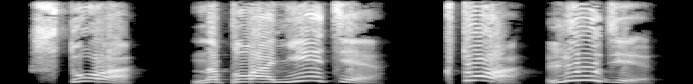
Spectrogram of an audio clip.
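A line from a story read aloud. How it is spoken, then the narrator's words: Shouting. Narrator (Russian): прокричал друид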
